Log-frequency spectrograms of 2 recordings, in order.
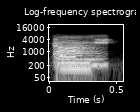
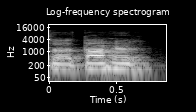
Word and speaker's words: Taher: Am I pronouncing your name right? Is it Tahi? No, it's Taher.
